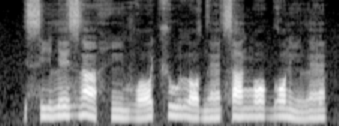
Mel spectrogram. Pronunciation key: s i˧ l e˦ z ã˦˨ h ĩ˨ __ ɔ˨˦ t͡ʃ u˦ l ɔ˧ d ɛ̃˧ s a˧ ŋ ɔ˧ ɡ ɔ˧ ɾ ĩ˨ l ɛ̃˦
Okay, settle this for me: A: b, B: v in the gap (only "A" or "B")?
B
